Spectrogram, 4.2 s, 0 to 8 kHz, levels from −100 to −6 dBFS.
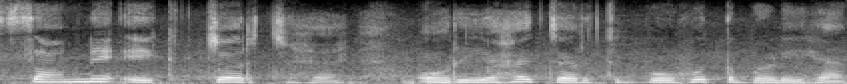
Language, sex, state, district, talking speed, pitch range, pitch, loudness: Hindi, female, Punjab, Fazilka, 140 wpm, 180-215 Hz, 200 Hz, -16 LUFS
